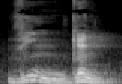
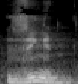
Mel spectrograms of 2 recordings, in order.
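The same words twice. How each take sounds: First: All syllables get equal weight, the ending is strong. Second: The first syllable is stressed, the ending is weak. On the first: The speaker calls it wrong. "ジンゲンとか言わないんですよね" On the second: The speaker calls it right. "ジンにアクセントがありますから"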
